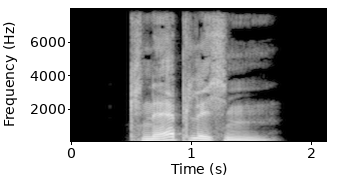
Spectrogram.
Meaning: strong dative masculine/neuter singular of knäblich
- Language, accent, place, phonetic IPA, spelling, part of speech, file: German, Germany, Berlin, [ˈknɛːplɪçm̩], knäblichem, adjective, De-knäblichem.ogg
